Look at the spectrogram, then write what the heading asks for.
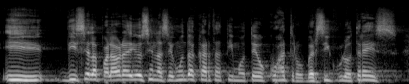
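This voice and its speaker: A male pastor preaching a sermon, animated and acting out the voices he quotes. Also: high voice, brisk. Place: church. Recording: church hall reverb.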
